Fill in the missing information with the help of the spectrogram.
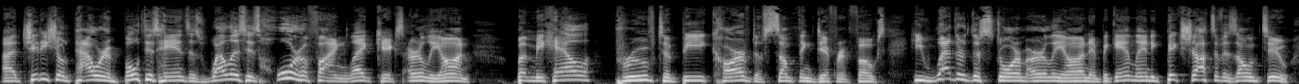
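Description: Speaking at a normal speed in a bright voice on the high side, a man hosts an upbeat sports podcast. He guides fight fans through the card with a casual, slangy showmanship.

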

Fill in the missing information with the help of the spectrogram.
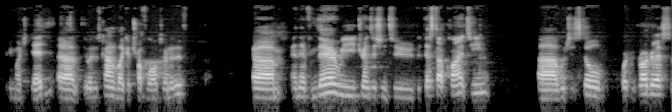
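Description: A man's voice: mid-range voice, low-quality recording. A man, a developer guest, telling his background in a casual, rambling way with wry asides. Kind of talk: podcast interview.

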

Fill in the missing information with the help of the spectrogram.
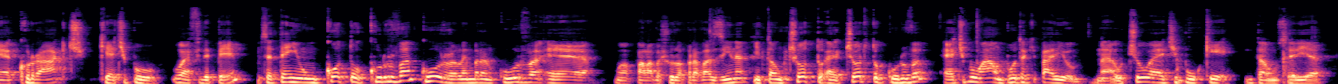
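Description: A man with a Brazilian Portuguese accent talks in a loose, conversational way as a podcast co-host. He explains at length, stumbles through fillers and restarts, and keeps breaking into chuckles. His pitch sits right in the middle for a man. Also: vocal fry. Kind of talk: casual chat.

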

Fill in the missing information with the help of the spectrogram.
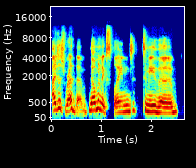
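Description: A woman's voice: medium pitch, lively intonation, normal speed, breathy edge, no echo. A woman in the guest seat tells her personal testimony in a candid, earnest way. She stumbles over her words, restarts her sentences and laughs lightly at herself. Her voice sits in a middle range and is recorded dry and close to the mic. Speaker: interview guest. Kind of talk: personal faith testimony in conversation.

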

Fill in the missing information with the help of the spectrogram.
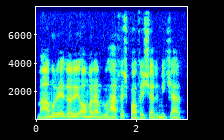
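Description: A man's voice: sits low, muffled recording. A man reading an audiobook aloud, narrating a story and shifting his tone for the quoted characters. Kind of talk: audiobook narration with acted dialogue.

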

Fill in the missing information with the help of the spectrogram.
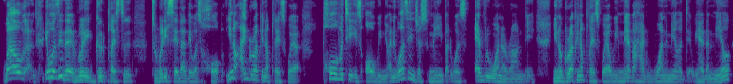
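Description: A Ugandan man appears as a podcast guest and foster parent, telling his life story in an interview with emphatic, heartfelt storytelling. His mid-range voice is expressive and darkish, moving at a moderate pace.

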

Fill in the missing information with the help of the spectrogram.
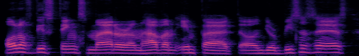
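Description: A man's voice: a little high, steady tone, moderate pace, a bit bright. A man from El Salvador, an entrepreneur guest on a podcast, speaking over a video call with many fillers and restarts. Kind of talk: podcast interview.

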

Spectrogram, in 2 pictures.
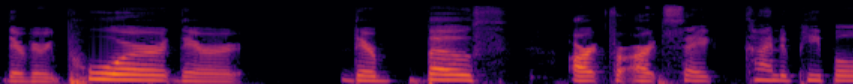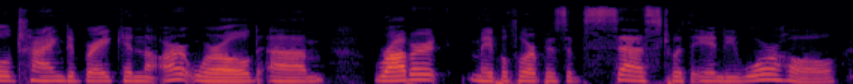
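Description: A woman's voice: medium pitch, measured pace, dry recording. A woman co-hosting a bookshop podcast in casual, conversational talk. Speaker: co-host, bookseller.

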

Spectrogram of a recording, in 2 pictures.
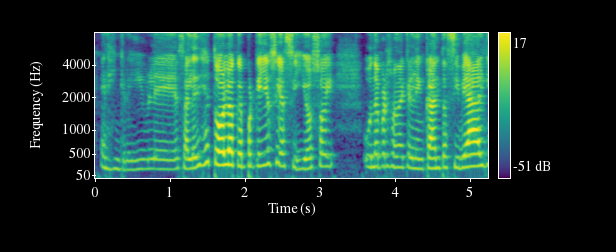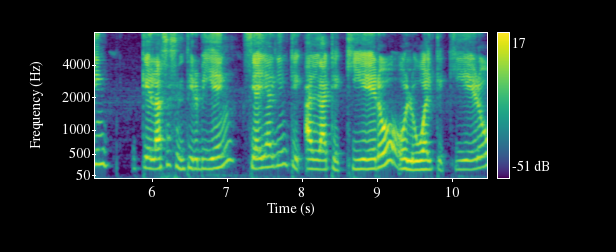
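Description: A young woman chats as a podcast host, bubbling over with enthusiasm. She piles up repeated words and restarts as she gushes. Her voice sits at an ordinary middle pitch. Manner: gushing, enthusiastic, self-interrupting. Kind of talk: casual chat.

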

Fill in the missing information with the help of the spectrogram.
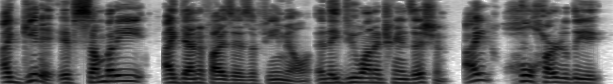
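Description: Male podcast co-host with a slightly high voice; blunt, sweary, emphatic opinions in casual chat. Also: lively intonation, a little fast.

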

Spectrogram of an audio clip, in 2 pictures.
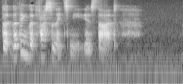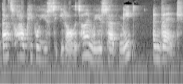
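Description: Gravelly-voiced American woman explaining. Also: mid-range voice, normal speed, rough recording. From United States. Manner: emphatic, rhetorical questions, confident explaining. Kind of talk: casual chat.

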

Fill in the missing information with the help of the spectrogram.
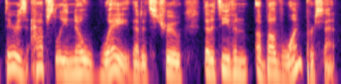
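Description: A man's voice: on the high side, expressive, a little fast, mellow, dry recording. A man with a New Jersey accent hosting a casual talk show, giving rambling, opinionated takes. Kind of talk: casual chat.

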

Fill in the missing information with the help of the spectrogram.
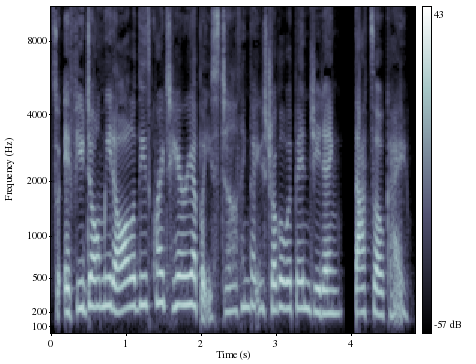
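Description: Woman, podcast host, earnest, measured, explanatory monologue. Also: fairly high pitch, steady tone, darkish tone. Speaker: podcast host and binge eating coach.

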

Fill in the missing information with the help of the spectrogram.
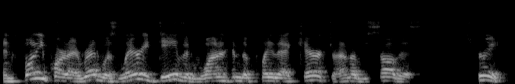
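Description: A man in his forties co-hosting a casual talk show, telling stories in an easygoing way with halting fillers. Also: a little high, animated, slightly rough. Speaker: co-host. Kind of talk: casual chat. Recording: dull lo-fi sound.

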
